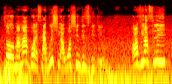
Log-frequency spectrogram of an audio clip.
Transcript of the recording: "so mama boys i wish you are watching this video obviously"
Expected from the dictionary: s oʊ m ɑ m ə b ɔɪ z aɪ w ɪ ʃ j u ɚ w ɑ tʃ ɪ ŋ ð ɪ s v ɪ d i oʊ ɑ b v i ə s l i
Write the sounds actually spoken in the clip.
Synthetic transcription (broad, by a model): s oʊ m ɑ m ə b ɔɪ s aɪ w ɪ ʃ j u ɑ w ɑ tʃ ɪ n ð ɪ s v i d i oʊ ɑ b v i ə s l i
